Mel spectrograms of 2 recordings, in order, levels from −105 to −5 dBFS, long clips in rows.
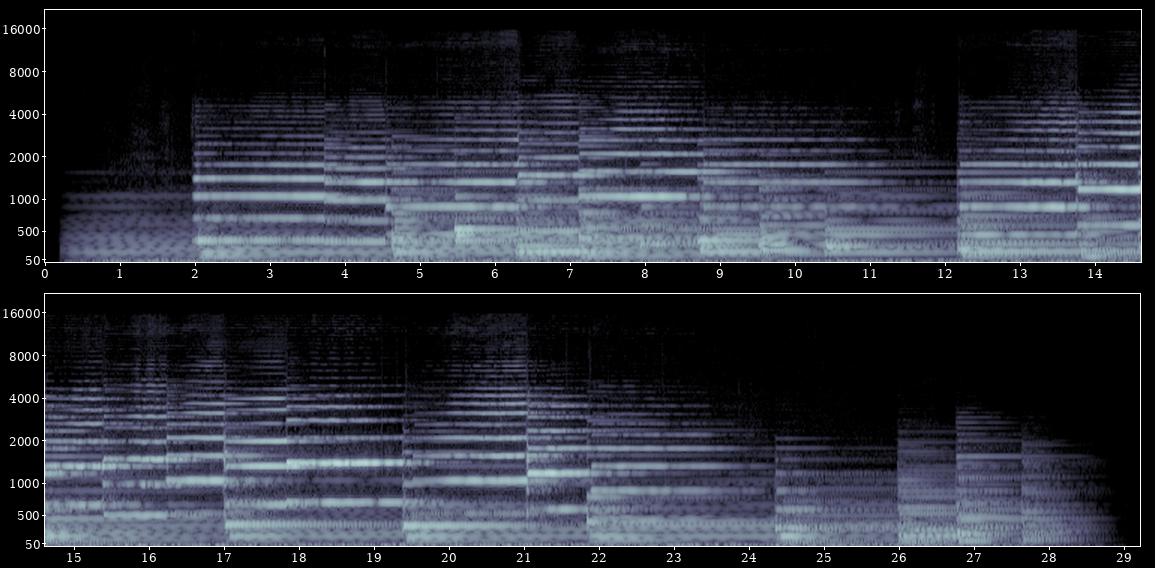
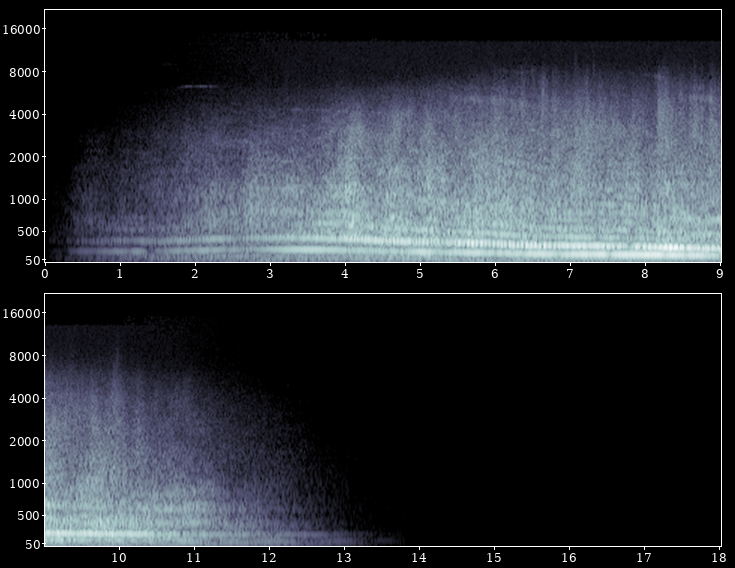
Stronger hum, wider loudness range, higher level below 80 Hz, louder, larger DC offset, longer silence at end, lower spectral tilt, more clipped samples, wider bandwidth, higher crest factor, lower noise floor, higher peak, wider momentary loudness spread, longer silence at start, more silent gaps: neither; second, 13 LU vs 17 LU; second, -60 dBFS vs -46 dBFS; second, -34 LUFS vs -19 LUFS; neither; second, 0.95 s vs 6.65 s; second, -7 dB/octave vs -9.5 dB/octave; neither; first, 7.8 kHz vs 6.4 kHz; about the same, 16 dB vs 18 dB; second, -75 dBFS vs under -90 dBFS; second, -20 dBFS vs -4 dBFS; about the same, 20 LU vs 21 LU; second, 0.45 s vs 1.75 s; neither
